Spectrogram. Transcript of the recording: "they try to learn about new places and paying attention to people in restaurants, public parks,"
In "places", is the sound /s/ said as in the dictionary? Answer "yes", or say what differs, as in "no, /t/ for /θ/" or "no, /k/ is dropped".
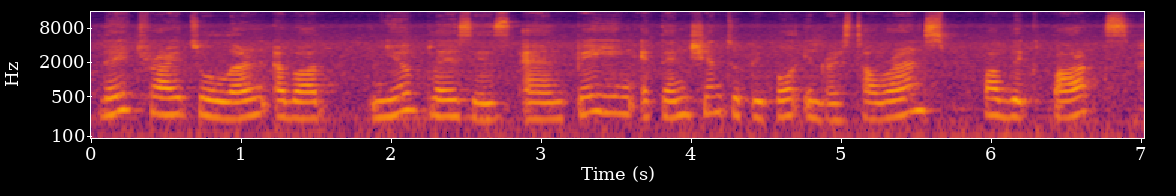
yes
